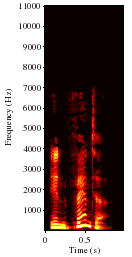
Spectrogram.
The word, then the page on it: infanta: British English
